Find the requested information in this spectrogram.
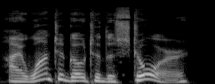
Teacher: For example, in I want to go to the store, the main stress is on want and store. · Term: word stress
